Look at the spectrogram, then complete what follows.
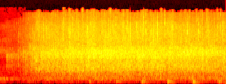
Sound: audience applauding

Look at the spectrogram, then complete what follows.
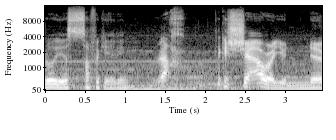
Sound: utter disgust

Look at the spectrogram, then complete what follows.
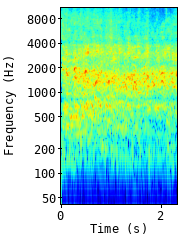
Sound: audience laughing

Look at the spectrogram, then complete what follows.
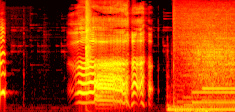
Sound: groaning

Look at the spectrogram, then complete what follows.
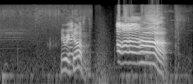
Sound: both AHHHHHH

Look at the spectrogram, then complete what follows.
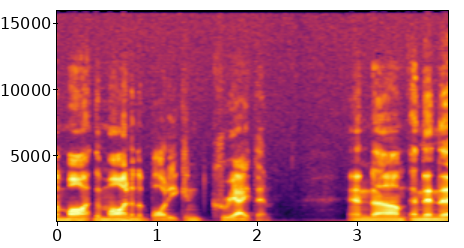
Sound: none

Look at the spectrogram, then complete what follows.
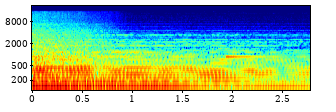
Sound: rain stops

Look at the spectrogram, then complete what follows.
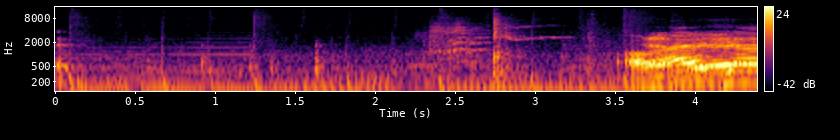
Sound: knocking

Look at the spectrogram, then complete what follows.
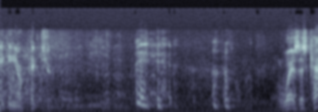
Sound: giggling

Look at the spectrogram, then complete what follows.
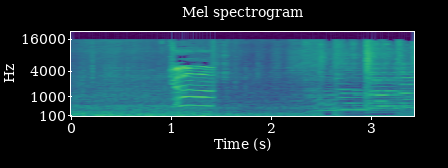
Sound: burning

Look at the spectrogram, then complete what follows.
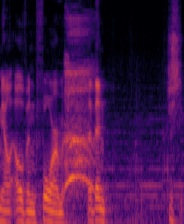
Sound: gasps

